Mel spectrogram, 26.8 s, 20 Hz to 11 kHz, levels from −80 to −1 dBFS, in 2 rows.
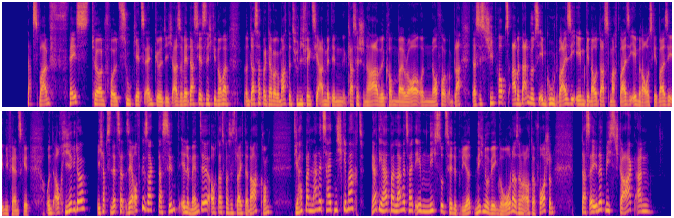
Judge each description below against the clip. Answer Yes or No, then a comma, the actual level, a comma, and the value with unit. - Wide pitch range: Yes, wide, 7.3 semitones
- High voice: No, low, 135 Hz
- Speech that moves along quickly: Yes, fast, 250 wpm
